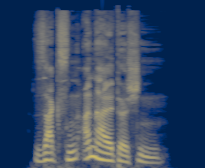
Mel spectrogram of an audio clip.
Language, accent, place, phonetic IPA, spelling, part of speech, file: German, Germany, Berlin, [ˌzaksn̩ˈʔanhaltɪʃn̩], sachsen-anhaltischen, adjective, De-sachsen-anhaltischen.ogg
- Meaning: inflection of sachsen-anhaltisch: 1. strong genitive masculine/neuter singular 2. weak/mixed genitive/dative all-gender singular 3. strong/weak/mixed accusative masculine singular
